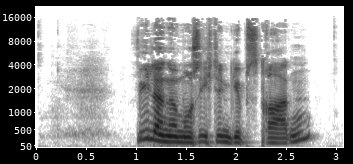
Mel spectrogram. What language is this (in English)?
German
